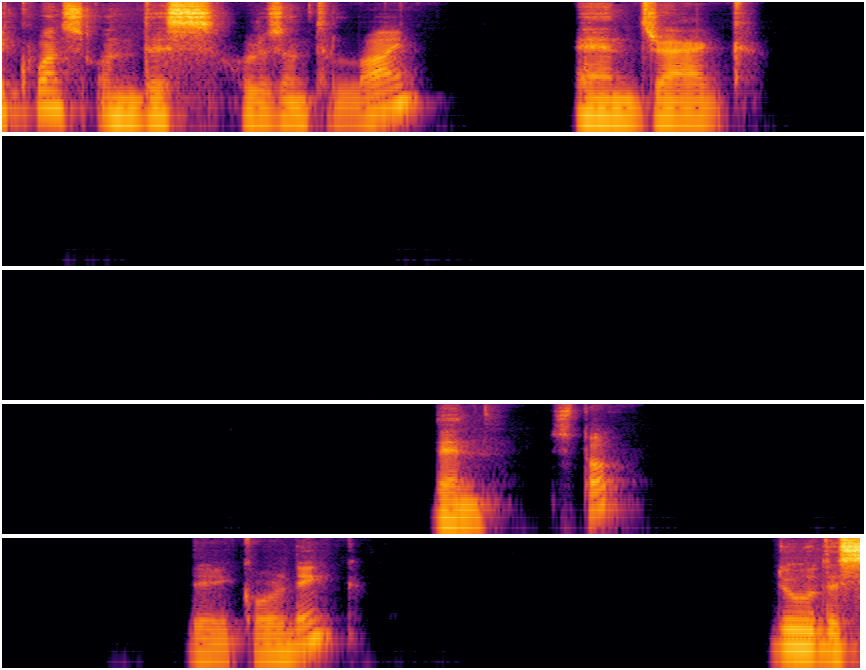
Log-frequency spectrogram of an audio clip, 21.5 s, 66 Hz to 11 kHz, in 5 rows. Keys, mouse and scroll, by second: 0.2-0.8 scroll, 14.3 click, 15.7 click, 20.5 click.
